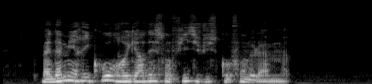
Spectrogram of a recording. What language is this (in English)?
French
